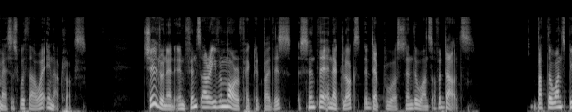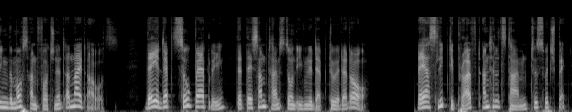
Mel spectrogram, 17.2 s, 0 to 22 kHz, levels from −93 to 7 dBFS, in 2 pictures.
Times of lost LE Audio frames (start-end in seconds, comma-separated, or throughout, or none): 4.88-4.91, 16.68-16.71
